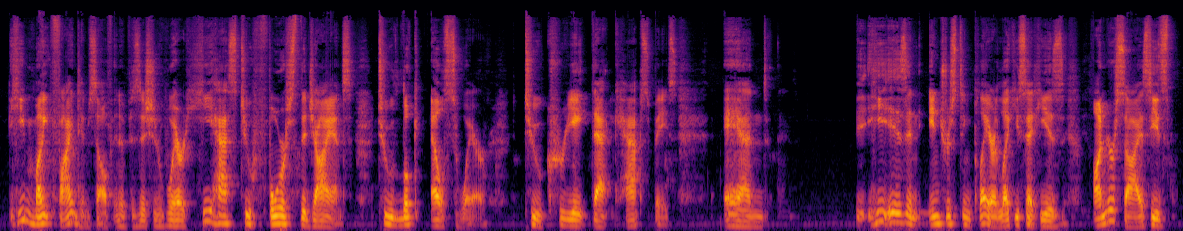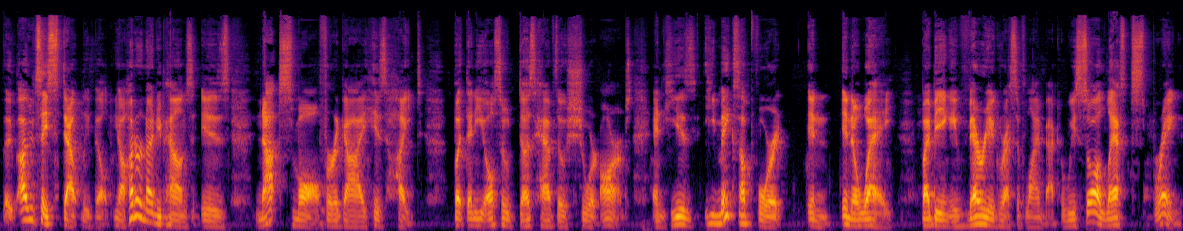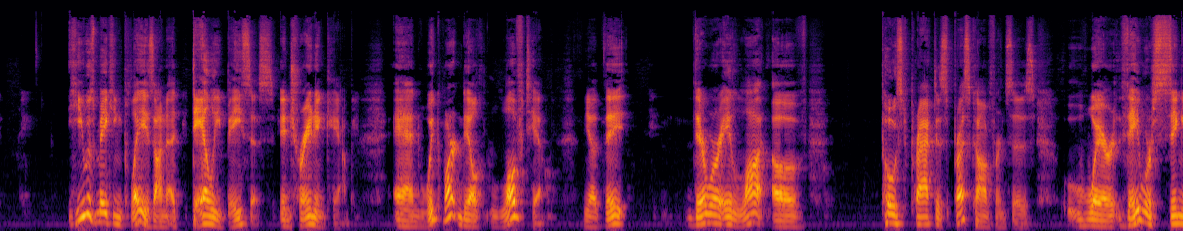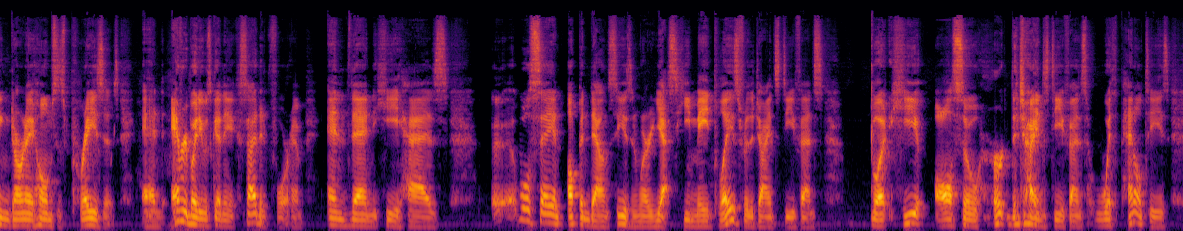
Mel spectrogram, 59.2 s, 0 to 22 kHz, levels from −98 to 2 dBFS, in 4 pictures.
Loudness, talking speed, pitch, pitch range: -22 LUFS, 160 wpm, 125 Hz, 100-135 Hz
